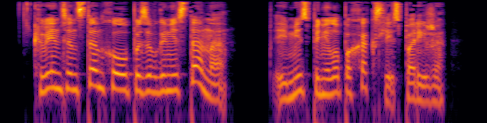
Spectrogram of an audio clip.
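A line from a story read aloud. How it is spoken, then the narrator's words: Half-joking tone. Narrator (Russian): сказал полушутливым тоном Квентин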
